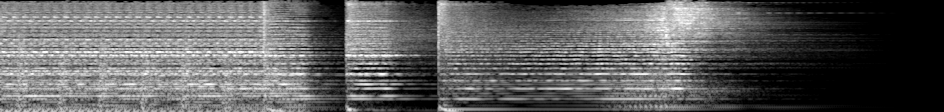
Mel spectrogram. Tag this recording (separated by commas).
Sound effect, Music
